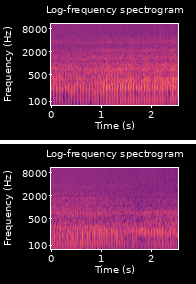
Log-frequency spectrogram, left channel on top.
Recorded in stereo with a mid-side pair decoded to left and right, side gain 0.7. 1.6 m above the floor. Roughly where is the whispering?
I don't hear whispering.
